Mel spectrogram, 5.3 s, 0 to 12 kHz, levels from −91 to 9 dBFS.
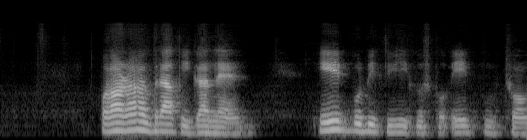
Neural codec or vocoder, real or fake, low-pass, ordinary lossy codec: codec, 16 kHz, 0.3 kbps, FocalCodec; fake; 7.2 kHz; AAC, 48 kbps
